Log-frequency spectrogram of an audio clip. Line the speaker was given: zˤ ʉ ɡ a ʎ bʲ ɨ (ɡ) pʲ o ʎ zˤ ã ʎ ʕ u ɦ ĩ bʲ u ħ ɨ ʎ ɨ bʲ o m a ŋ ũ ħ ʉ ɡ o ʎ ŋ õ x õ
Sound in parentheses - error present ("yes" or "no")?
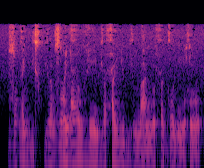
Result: yes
